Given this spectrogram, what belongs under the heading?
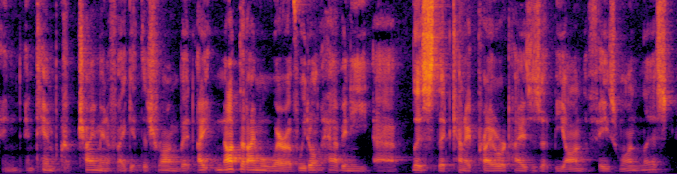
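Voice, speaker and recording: A man answering questions off the cuff as staff at a public meeting, halting and repeating his words. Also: low-pitched, little pitch movement, fairly bright tone.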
